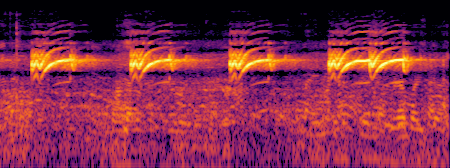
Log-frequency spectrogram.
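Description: A high-pitched chirping sound repeating about once a second, each chirp made of a few quick rising sweeps, over a murmur of crowd voices.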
